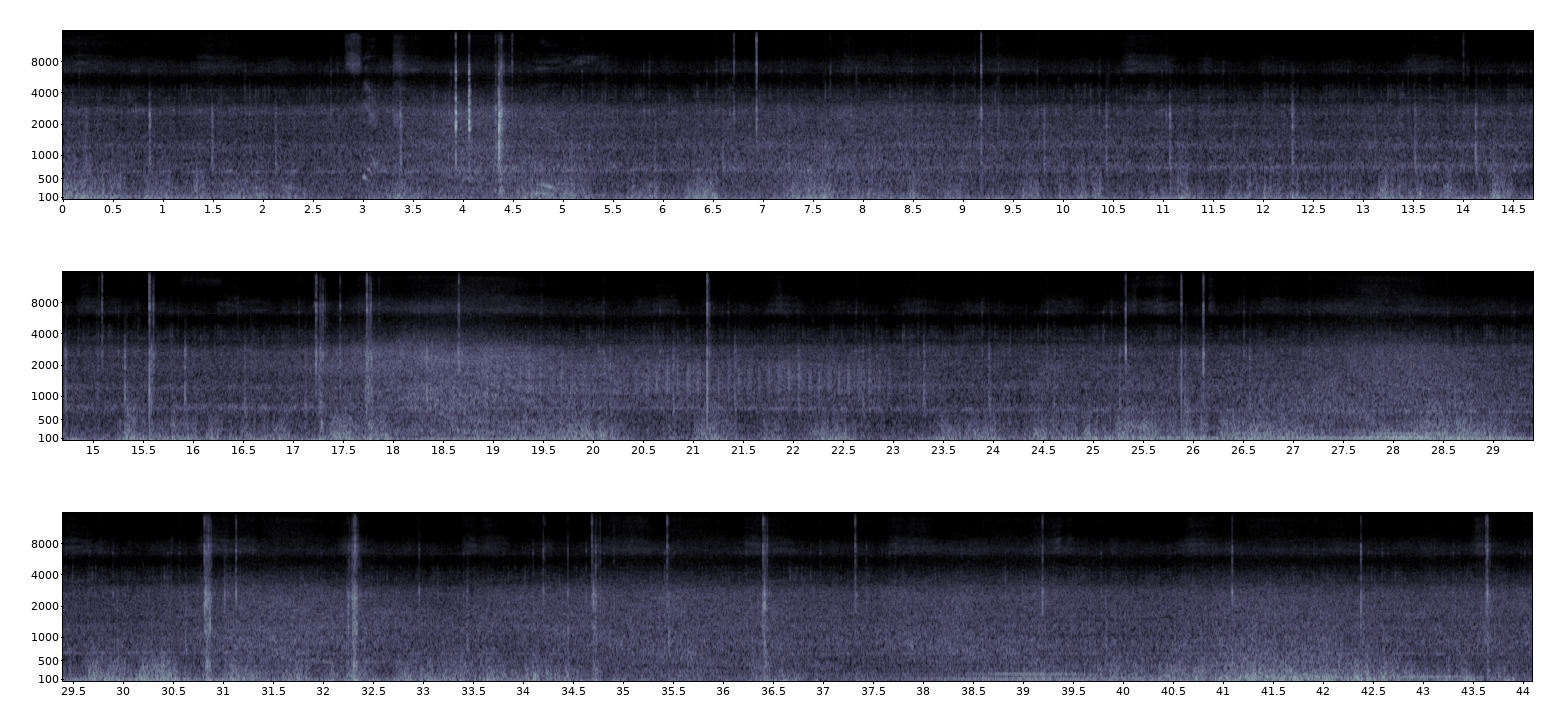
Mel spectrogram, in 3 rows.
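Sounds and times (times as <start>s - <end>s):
low engine hum: 0.0s - 44.0s
passing motor traffic: 0.0s - 44.0s
road rumble: 0.0s - 44.0s
wind noise: 0.0s - 44.0s
sharp clicks: 0.2s - 27.3s, 28.4s - 44.0s.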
